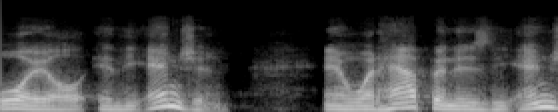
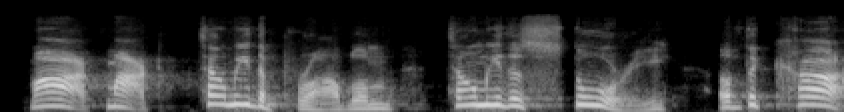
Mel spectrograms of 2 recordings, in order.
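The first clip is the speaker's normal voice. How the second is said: put-on kind of New York accent, high and slow; 9 semitones higher than usual. Retelling a phone call to the guy about his car: New York accent. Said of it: "this kind of New York accent".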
